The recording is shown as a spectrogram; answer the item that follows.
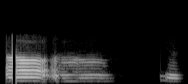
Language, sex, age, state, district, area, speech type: Assamese, female, 60+, Assam, Lakhimpur, urban, conversation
